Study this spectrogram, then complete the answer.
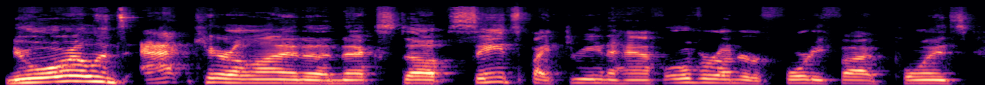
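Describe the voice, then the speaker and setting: A man breaking down fantasy football in a steady, matter-of-fact casual podcast chat. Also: fairly high pitch, normal speed.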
